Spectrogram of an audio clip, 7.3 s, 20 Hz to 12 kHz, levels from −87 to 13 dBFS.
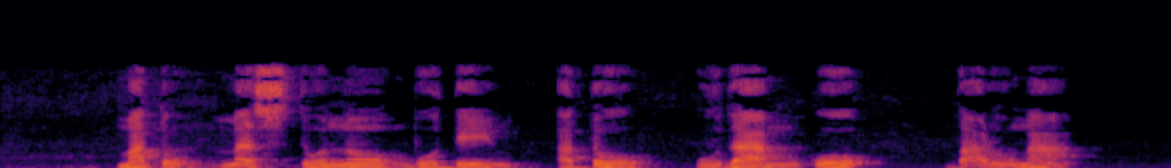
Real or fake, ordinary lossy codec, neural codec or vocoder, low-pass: real; MP3, 48 kbps; none; 7.2 kHz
